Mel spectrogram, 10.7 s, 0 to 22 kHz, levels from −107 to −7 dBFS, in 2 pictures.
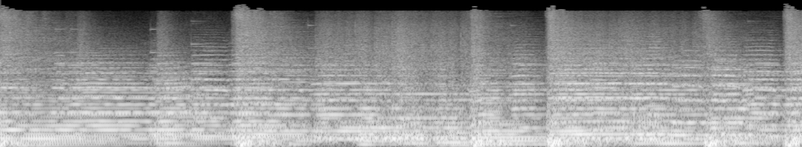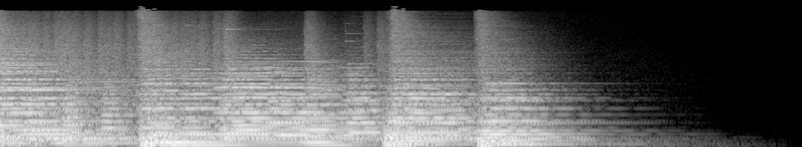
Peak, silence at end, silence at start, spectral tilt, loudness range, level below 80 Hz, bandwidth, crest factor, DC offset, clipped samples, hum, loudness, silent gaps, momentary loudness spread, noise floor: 0 dBFS; 1.5 s; 0 s; -6 dB/octave; 4 LU; -28 dBFS; 17.5 kHz; 14 dB; under 0.1%; under 0.1%; none; -15 LUFS; none; 4 LU; -76 dBFS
